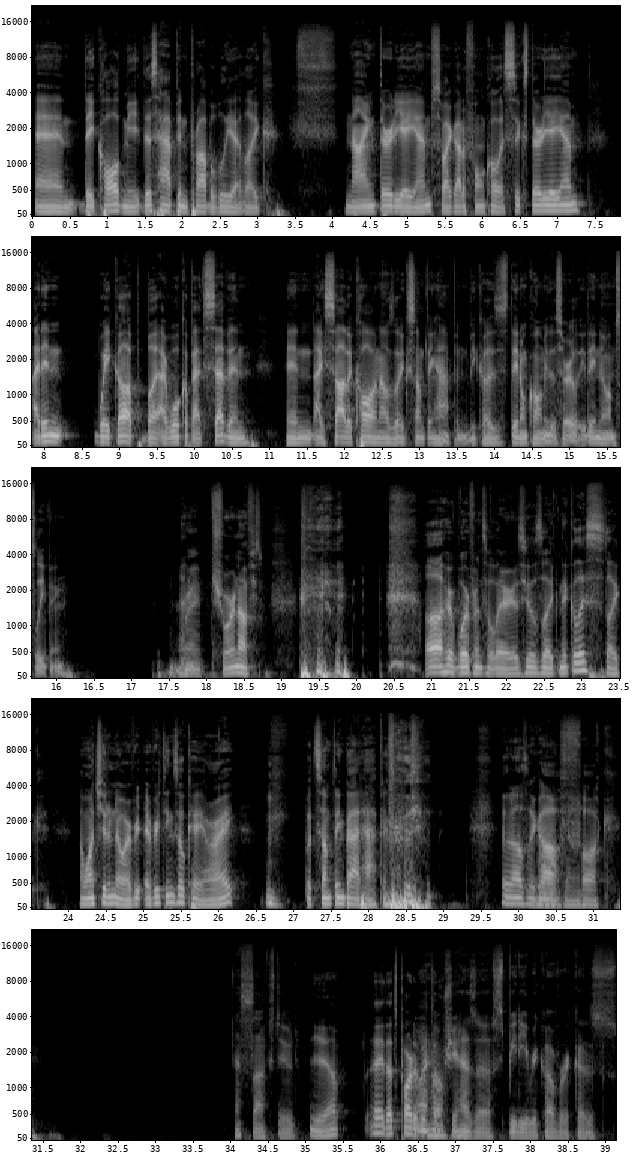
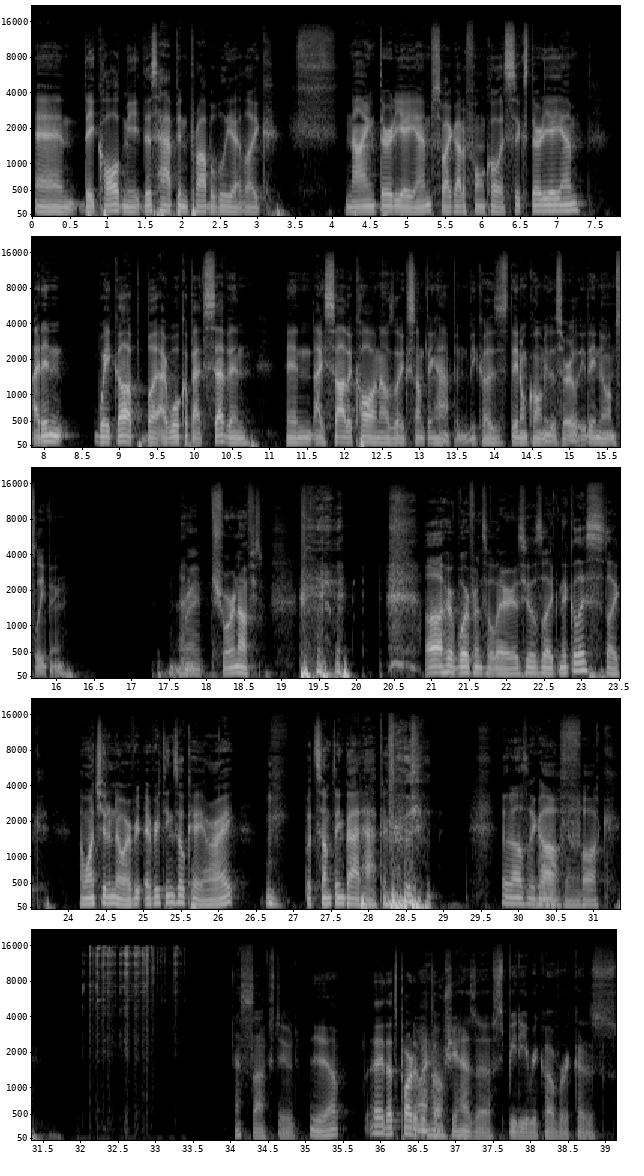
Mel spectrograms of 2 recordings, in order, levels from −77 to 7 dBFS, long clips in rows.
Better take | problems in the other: first | jangling keys; noticeable; from 32 to 33 s; peak 5 dB below the speech

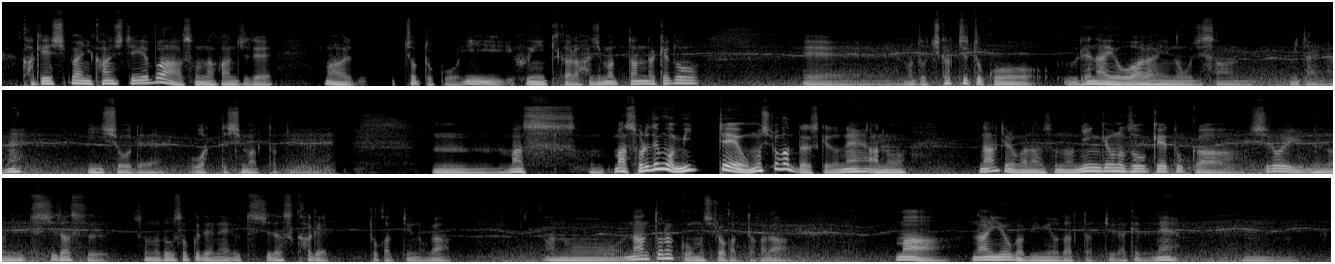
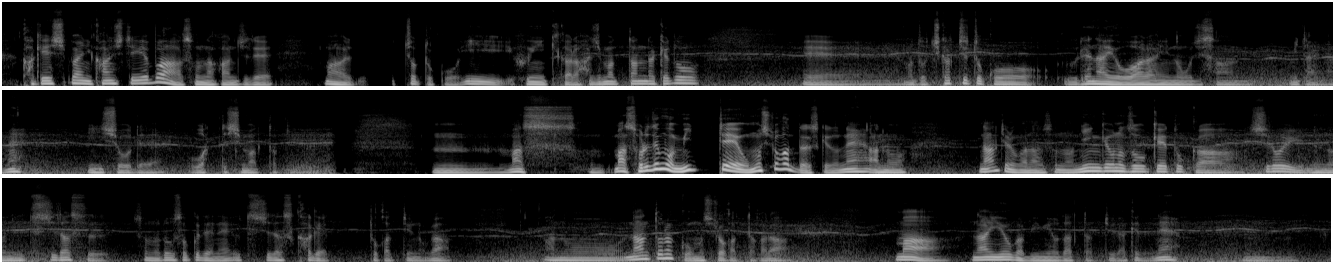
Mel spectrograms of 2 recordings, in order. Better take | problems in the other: neither | wind noise on the microphone; occasional gusts; from 5.5 to 17 s and from 22 s on; 15 dB below the speech; the same in both

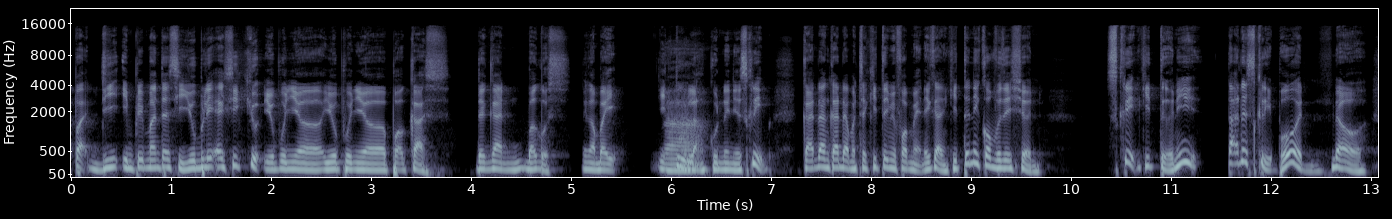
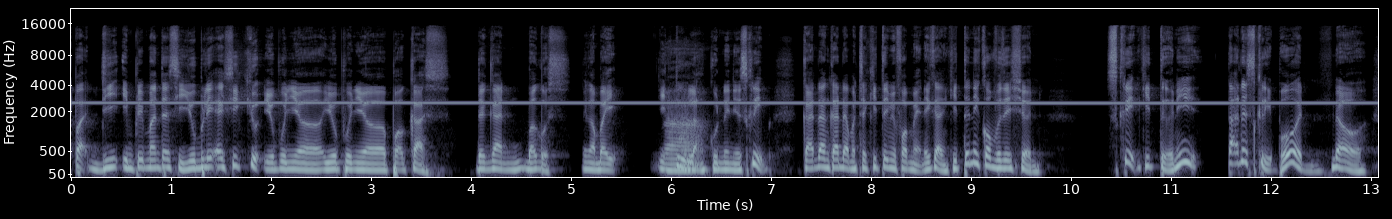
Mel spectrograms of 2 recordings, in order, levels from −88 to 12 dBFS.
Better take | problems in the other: first | high-pitched whine; loud; throughout; 2.5 kHz, 9 dB below the speech

